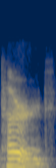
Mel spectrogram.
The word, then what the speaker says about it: third: And again, I know it writes with the letter I. I know the word is spelled with the letter I. But one more time, we're going to use the sound uh and we're going to say third.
